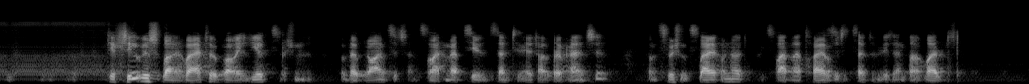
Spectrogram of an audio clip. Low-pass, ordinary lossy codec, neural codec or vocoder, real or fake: none; none; codec, 16 kHz, 0.5 kbps, FreqCodec, larger model; fake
